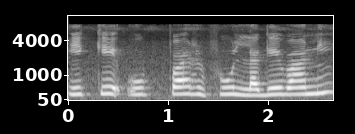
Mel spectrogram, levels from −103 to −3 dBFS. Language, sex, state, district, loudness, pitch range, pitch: Bhojpuri, female, Bihar, East Champaran, -14 LUFS, 255-270 Hz, 260 Hz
